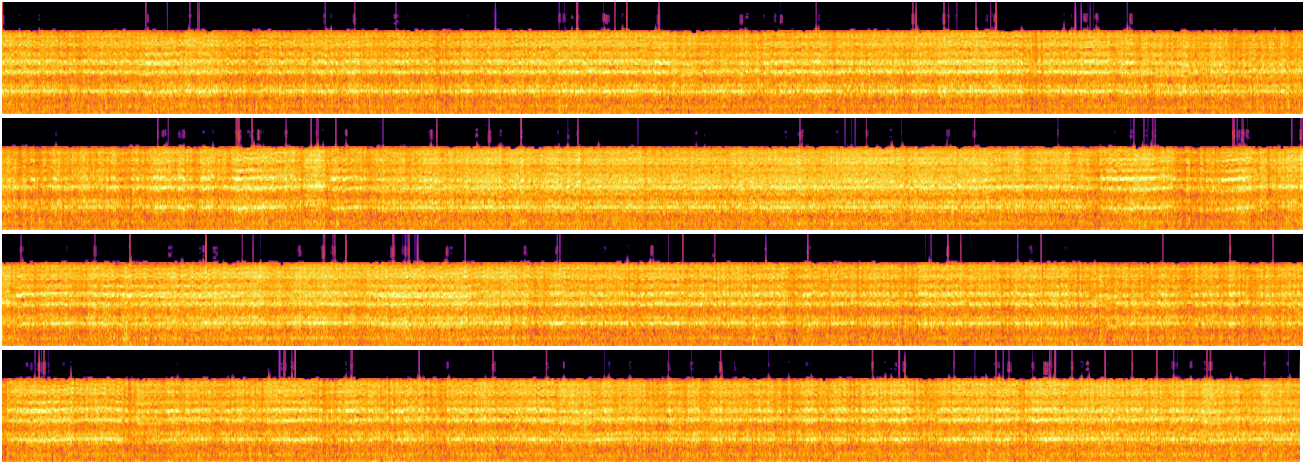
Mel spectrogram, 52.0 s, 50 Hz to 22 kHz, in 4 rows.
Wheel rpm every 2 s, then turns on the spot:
230, 230, 230, 230, 230, 230, 220, 230, 220, 210, 210, 220, 220, 220, 230, 220, 240, 230, 230, 230, 220, 230, 230, 230, 240, 230.
none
